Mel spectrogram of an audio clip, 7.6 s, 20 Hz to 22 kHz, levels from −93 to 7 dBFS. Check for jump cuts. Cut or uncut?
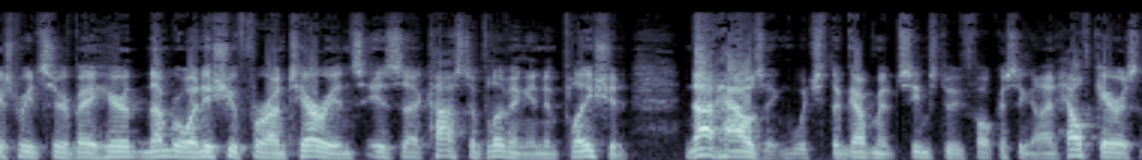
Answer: uncut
